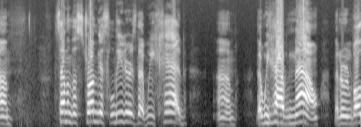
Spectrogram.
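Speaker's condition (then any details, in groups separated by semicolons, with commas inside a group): Cerebral palsy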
